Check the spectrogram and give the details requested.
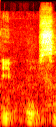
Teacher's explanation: Contudo, ambas as vogais altas, I, U, são não arredondadas.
